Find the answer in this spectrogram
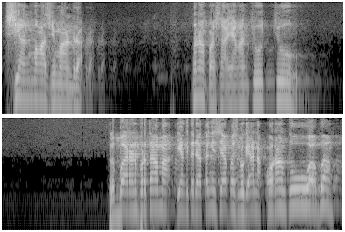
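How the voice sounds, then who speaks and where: Betawi preacher telling lively stories. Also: male voice, high-pitched, unhurried, vocal fry, long pauses. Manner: lively storytelling, acting out scenes with voices. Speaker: Islamic preacher. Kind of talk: humorous sermon at a religious family gathering.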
